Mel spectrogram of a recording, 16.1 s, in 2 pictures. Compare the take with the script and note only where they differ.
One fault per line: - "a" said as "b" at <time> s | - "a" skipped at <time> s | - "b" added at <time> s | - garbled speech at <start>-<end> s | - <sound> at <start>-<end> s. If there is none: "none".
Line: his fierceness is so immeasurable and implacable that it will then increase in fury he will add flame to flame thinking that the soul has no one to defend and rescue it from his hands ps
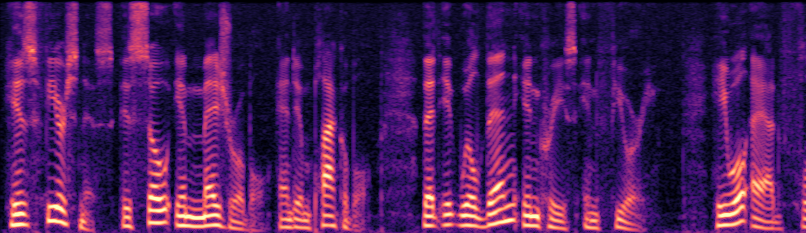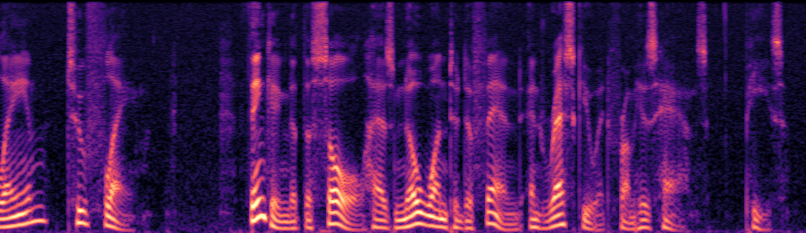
- "ps" said as "peace" at 15.5 s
